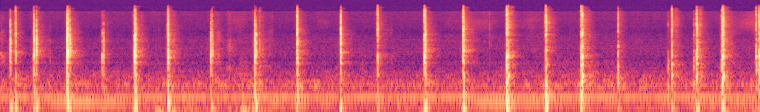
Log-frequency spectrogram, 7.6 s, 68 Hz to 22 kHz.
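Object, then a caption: Small paperboard box. A small, cube-shaped white printed paperboard cosmetic box for Gron Rejuvenate, holding a product jar, is tapped with long dark-painted nails. About 21 sharp, dry clicks arrive in an uneven rhythm, each very short and bright with a hollow papery knock and no ring. A faint steady low hum runs underneath.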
